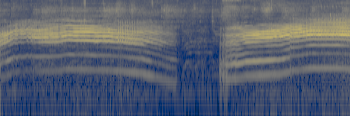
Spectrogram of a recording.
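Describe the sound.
A voice imitates a cat with two long, drawn-out yowling meows, loud, separated by a brief pause, each call sustained and slightly rising in pitch.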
